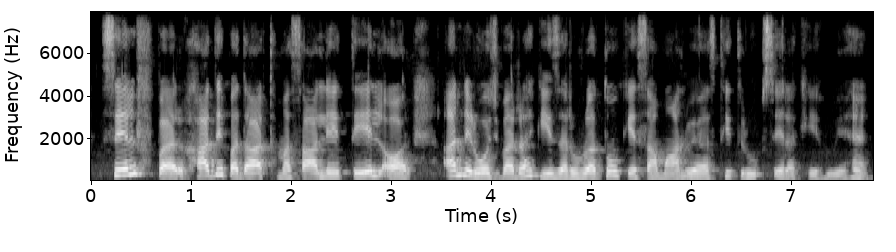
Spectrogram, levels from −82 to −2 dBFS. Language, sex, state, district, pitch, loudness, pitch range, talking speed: Hindi, female, Jharkhand, Garhwa, 185 Hz, -16 LUFS, 170-215 Hz, 155 wpm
